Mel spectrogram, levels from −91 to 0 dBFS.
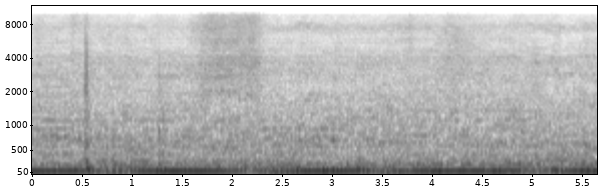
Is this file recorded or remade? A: remade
